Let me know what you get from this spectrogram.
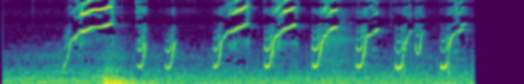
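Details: Guinea pig, a domestic cavy, giving a series of shrill rising whistles, each sweeping sharply upward then leveling, about ten calls in under five seconds, with soft rustling underneath.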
